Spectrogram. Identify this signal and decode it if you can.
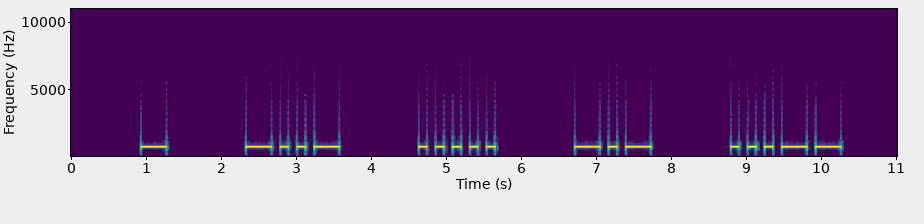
Morse code, heard as a keyed tone, about 10 wpm, spaced as for 6 wpm, 800 Hz. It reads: TX5K3
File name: LEZIONI / 9 286 ws 10wpm 4032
